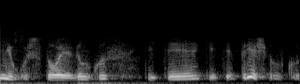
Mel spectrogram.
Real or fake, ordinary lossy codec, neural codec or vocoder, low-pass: real; Opus, 64 kbps; none; 10.8 kHz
